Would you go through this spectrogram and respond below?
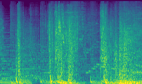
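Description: Stake launcher fired repeatedly in a Fortnite match, a string of loud punchy thumps and crashes roughly every second, cracking sharply over a constant game-mix background with no one talking.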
